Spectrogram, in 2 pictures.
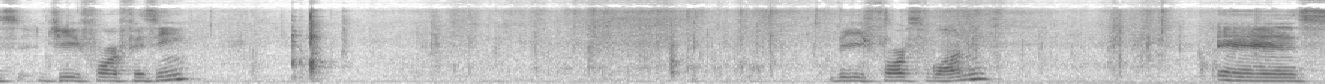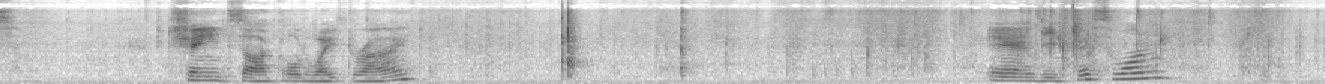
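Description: A man talks calmly and close by, in short bursts with pauses.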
